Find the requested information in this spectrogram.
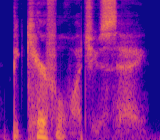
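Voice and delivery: hushed, whispered hiss; hissed warning. A narrator's reading. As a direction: warn him under your breath. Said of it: "he hissed".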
